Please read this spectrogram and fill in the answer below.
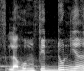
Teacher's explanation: izhar syafawi jadi kita tak boleh dengung kat situ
